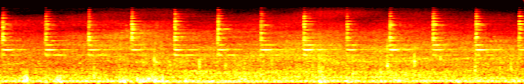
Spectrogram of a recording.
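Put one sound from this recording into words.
A car drives slowly past.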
